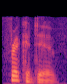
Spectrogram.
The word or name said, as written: fricative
